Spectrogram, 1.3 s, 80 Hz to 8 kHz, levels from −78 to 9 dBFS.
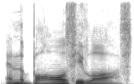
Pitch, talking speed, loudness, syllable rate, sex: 135 Hz, 225 wpm, -15 LUFS, 4.0 syllables/s, male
